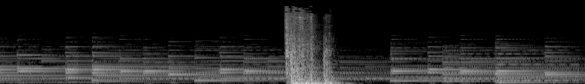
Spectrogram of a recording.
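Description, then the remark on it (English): A single loud, heavy door slam lands midway as a woman slams the door and runs off, a brief booming crash that cuts through soft, sustained music playing steadily before and after it. “She just slammed the door and ran through the streets.”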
